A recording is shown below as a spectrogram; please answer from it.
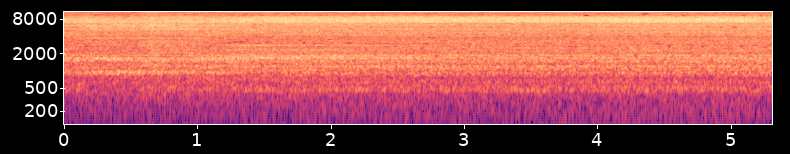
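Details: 20 W diode laser engraver module with an always-on top-mounted cooling fan; constant loud rushing hiss with a shrill high whine, no variation, noisy cooling fan.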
